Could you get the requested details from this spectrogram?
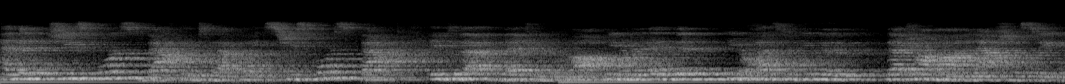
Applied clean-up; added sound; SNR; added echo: none; Piano; 19 dB; reverberation time 2.1 s.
